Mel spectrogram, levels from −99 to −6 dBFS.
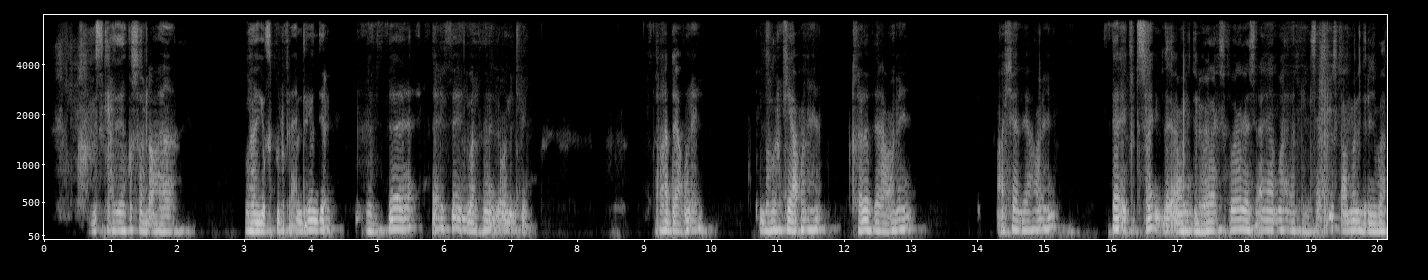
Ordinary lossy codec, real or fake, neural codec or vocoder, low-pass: none; fake; codec, 16 kHz in and 24 kHz out, 1.1 kbps, FireRedTTS-2 codec; 7.2 kHz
